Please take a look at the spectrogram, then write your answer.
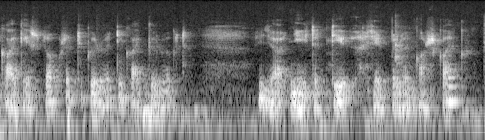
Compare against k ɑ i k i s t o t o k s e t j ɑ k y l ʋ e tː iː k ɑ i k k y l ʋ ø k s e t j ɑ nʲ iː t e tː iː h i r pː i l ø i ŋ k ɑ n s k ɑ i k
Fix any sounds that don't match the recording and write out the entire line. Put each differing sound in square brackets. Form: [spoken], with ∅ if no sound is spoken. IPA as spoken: k ɑ i k i s t o t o k s e t j ɑ k y l ʋ e tː iː k ɑ i k k y l ʋ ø k s e t j ɑ nʲ iː t e tː iː [s] i r pː i l ø i ŋ k ɑ n s k ɑ i k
